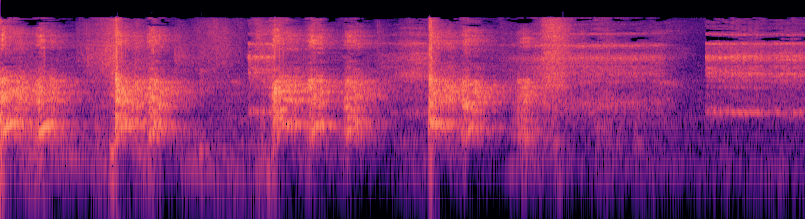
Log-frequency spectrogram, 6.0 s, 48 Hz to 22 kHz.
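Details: Young German Shepherd puppy, 2.5 months old, confronting a snoring toy doll; bursts of sharp, high barks and yips about once a second, ending as the doll's droning snore continues alone.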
